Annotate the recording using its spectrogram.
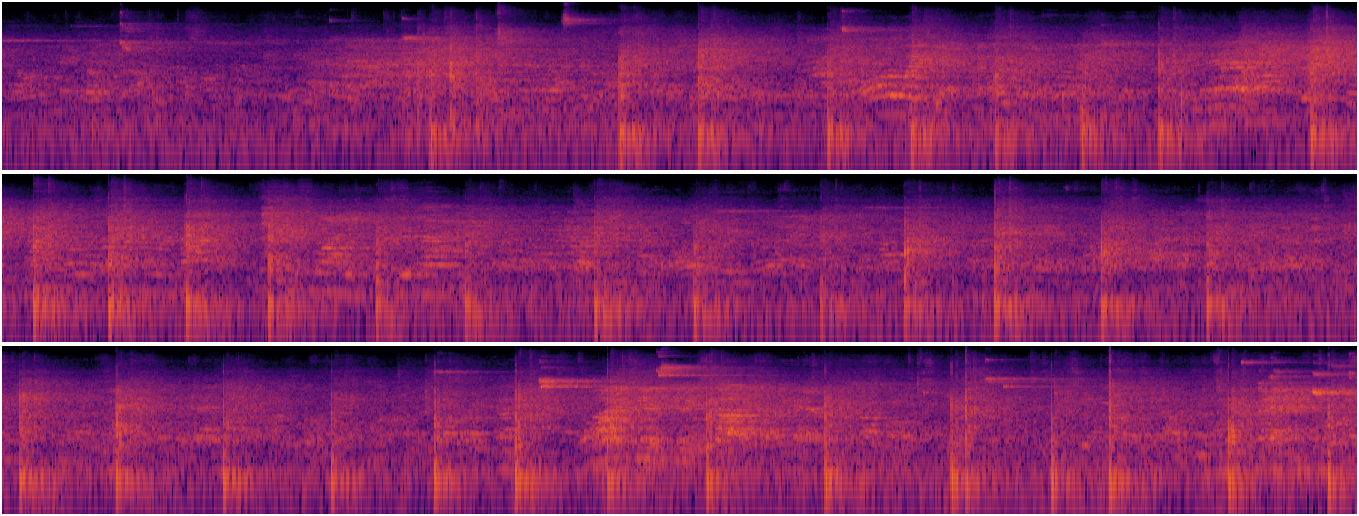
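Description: Indistinct talk from players and coaches in team huddles, echoing in a large gym, with a basketball bouncing on the hardwood floor now and then.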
